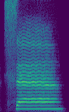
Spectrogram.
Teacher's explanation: give snaky sound for fatha, open your jaws and make it 2 count long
